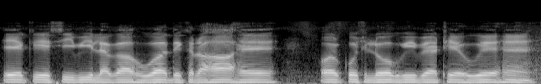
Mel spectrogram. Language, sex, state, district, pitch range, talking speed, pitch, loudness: Hindi, male, Uttar Pradesh, Lalitpur, 105-110 Hz, 165 wpm, 105 Hz, -12 LUFS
